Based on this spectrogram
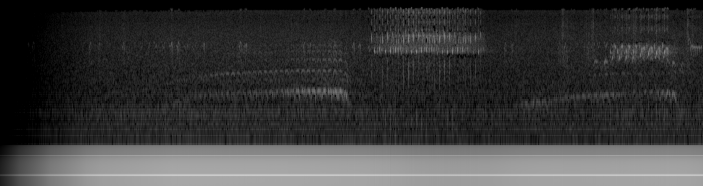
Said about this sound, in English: The sound of a Wilson's snipe, just one of the birds in this avian chorus caught on a remote recorder in Thaidene Nene Indigenous Protected and Conserved Area.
